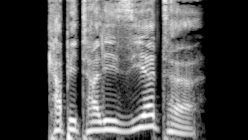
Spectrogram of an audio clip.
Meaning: inflection of kapitalisieren: 1. first/third-person singular preterite 2. first/third-person singular subjunctive II
- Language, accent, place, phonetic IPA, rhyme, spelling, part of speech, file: German, Germany, Berlin, [kapitaliˈziːɐ̯tə], -iːɐ̯tə, kapitalisierte, adjective / verb, De-kapitalisierte.ogg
